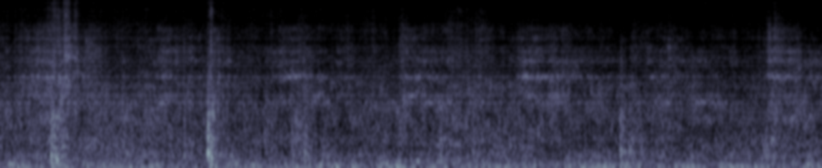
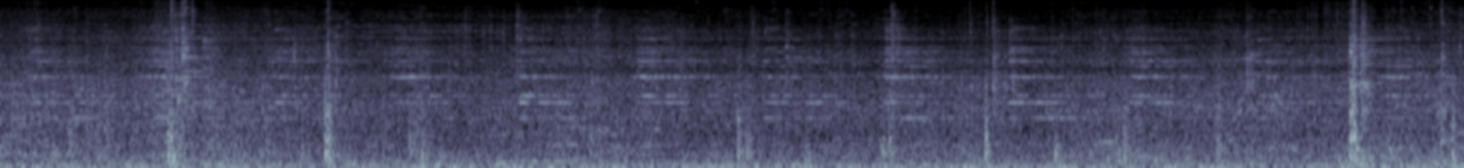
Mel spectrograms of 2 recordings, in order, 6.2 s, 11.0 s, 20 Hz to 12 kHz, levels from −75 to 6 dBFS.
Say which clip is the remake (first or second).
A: first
